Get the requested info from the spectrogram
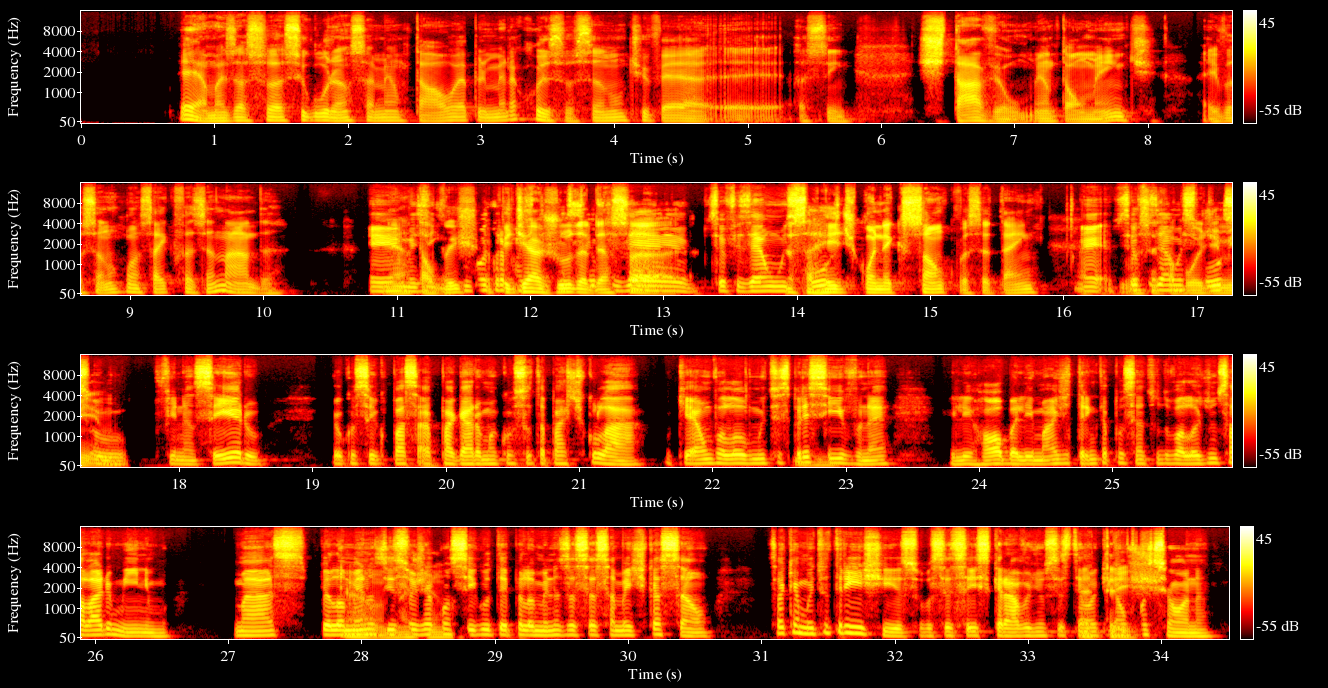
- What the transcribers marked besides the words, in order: tapping; other background noise
- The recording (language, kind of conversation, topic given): Portuguese, advice, Como posso acessar os serviços públicos e de saúde neste país?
